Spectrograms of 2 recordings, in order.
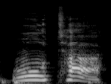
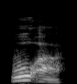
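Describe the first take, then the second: First: "Water" with the middle T sounded out. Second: "Water" with the middle T left out. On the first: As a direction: hit the T in "Water". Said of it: "That's how you say it". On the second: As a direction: drop the T in "Water". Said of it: "With no T". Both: Shown as a demonstration.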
